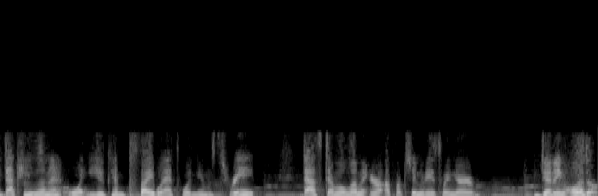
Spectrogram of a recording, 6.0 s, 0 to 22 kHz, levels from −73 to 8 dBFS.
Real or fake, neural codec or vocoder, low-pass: fake; codec, 16 kHz, 0.5 kbps, X-Codec, HuBERT features, trained on general audio; 7.2 kHz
